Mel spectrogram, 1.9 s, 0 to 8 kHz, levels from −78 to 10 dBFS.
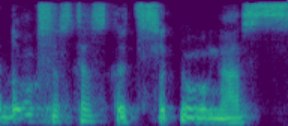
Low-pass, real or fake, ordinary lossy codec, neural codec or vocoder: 7.2 kHz; fake; AAC, 48 kbps; codec, 24 kHz, 1.5 kbps, HILCodec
